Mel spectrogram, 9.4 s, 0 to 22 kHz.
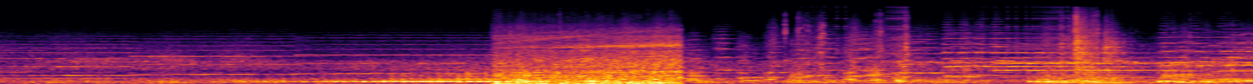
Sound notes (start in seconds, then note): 5.9 metal straining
